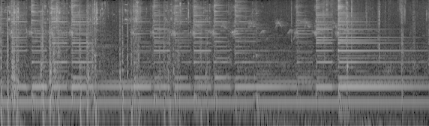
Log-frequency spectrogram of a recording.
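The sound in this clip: Horse hooves clip-clop as a rider sets off, with many quick, uneven strikes in a continuous trotting rhythm.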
